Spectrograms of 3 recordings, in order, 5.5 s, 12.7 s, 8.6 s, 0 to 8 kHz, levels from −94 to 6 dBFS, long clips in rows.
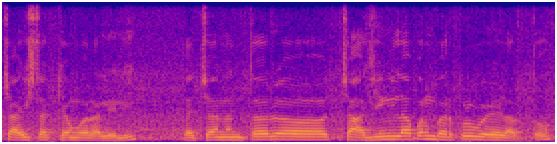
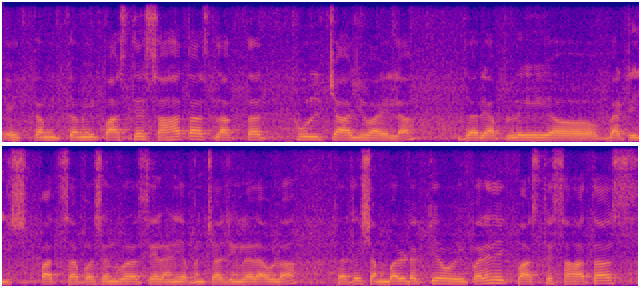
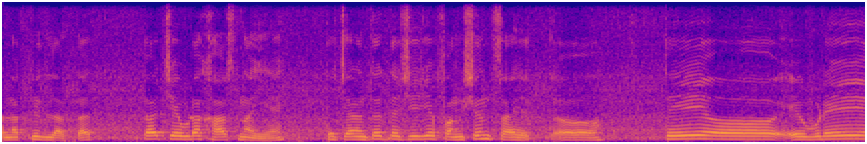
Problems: none marked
